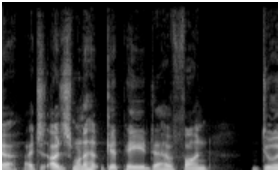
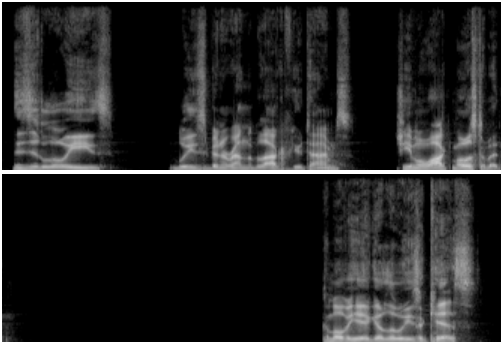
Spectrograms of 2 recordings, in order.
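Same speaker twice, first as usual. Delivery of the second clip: put-on old smoker voice; 6 semitones lower, 5 dB quieter than usual. Asked about their voices, a voice actor demos the old smoker character: Louise old smoker voice. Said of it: "that like old smoker is pretty funny".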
